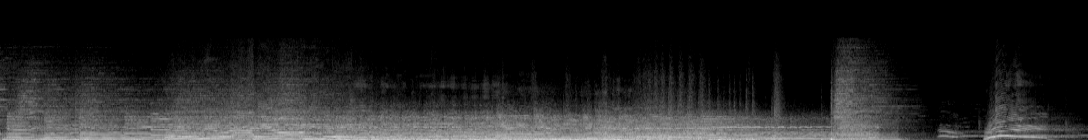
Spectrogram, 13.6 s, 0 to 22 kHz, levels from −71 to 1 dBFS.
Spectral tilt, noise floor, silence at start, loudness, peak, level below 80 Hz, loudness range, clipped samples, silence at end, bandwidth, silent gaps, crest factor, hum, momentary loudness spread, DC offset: -5.5 dB/octave; -41 dBFS; 0 s; -19 LUFS; -4 dBFS; -38 dBFS; 7 LU; under 0.1%; 0 s; 15.5 kHz; none; 16 dB; none; 10 LU; 0.2%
